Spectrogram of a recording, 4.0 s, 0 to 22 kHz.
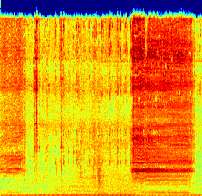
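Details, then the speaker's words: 1995 Nissan 300ZX with low oil pressure, fully warm at idle: an added Arduino-controlled electric oil pump on a 12-to-5 V converter switches on with a steady high whine; no rattle or clank, pressure held at 30–45 PSI. "Here's my cigarette lighter power supply that I turned into a 12 to 5 volt converter. You can hear the pump kicking in."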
